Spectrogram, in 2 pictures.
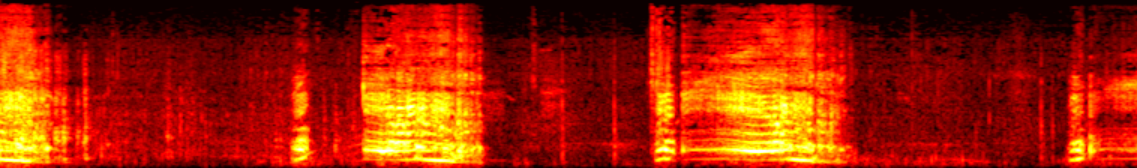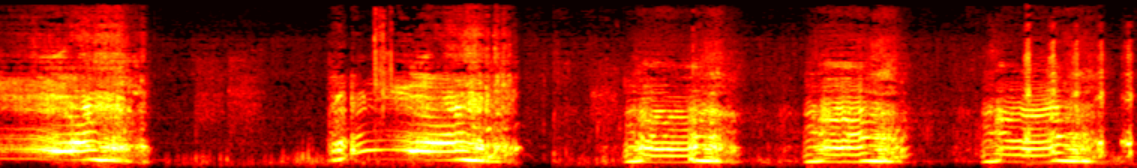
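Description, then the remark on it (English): A lion roars in a series of about seven deep, rumbling, loud bellows, separated by short pauses that grow shorter toward the end. “So I may find a lion and splice.”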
